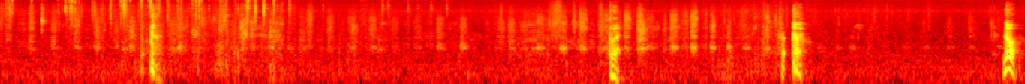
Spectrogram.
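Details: Lhasa Apso puppy playing with a neighbour dog, giving a few short sharp yips spaced several seconds apart amid soft panting and scuffling, with a woman talking to the puppy throughout.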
